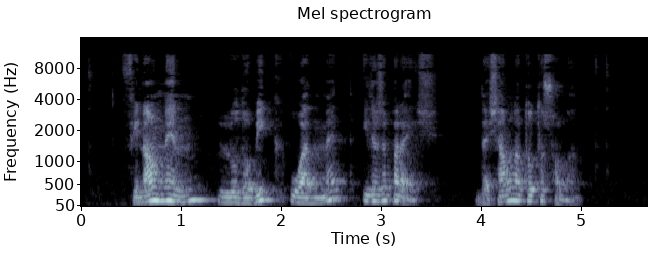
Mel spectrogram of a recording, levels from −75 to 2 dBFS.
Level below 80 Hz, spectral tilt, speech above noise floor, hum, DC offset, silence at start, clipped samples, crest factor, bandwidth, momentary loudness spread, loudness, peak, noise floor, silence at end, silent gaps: -54 dBFS; -6 dB/octave; 38 dB; none; under 0.1%; 0.4 s; under 0.1%; 20 dB; 11.5 kHz; 15 LU; -25 LUFS; -6 dBFS; -62 dBFS; 0.65 s; none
